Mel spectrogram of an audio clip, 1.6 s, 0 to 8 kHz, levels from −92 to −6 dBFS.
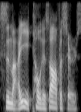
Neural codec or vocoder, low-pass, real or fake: codec, 16 kHz, 6 kbps, DAC; 7.2 kHz; fake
